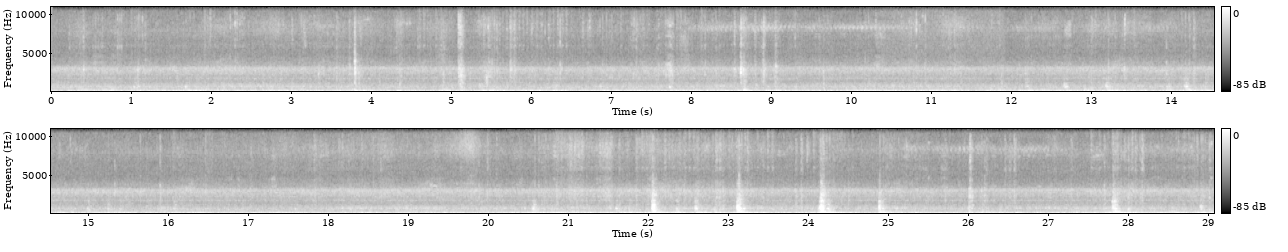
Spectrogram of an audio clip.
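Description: Passenger train running at speed, heard from inside the carriage: a steady low rumble of wheels on rails with scattered sharp clicks and knocks, a cluster of louder knocks about three quarters of the way through.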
